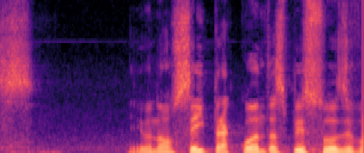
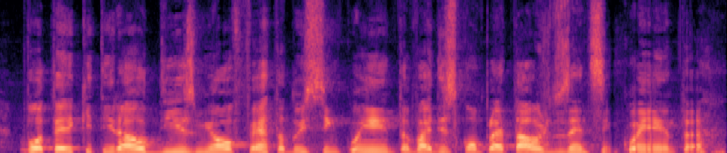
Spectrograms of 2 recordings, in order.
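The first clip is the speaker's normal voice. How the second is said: high, whiny child's voice, mock tearful; imitated crying child; 8 semitones higher than usual. Preacher imitating his tearful son explaining the tithe, high and whiny. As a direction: whine it like a boy losing his savings. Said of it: "começou a chorar".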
